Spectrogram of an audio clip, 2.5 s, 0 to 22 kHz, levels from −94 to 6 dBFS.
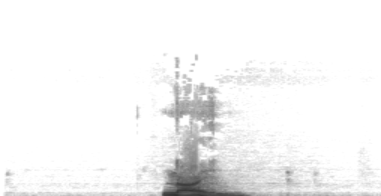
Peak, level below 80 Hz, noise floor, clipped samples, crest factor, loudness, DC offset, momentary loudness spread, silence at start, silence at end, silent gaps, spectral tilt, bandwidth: -2 dBFS; -54 dBFS; -73 dBFS; under 0.1%; 22 dB; -18 LUFS; under 0.1%; 20 LU; 1.1 s; 0.9 s; none; -7.5 dB/octave; 12.5 kHz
